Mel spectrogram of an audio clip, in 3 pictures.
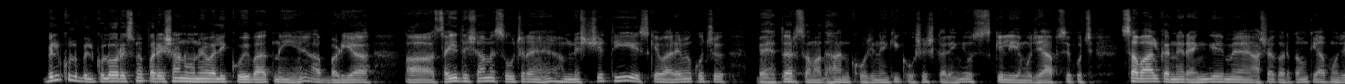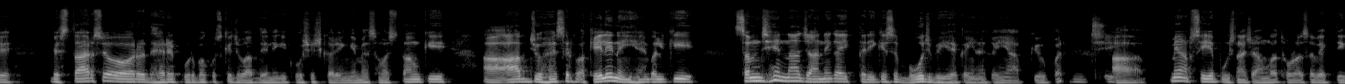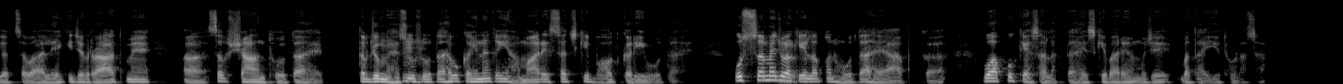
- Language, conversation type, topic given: Hindi, advice, मैं समर्थन कैसे खोजूँ और अकेलेपन को कैसे कम करूँ?
- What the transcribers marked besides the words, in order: none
